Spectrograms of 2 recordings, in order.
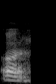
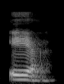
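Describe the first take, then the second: First: The vowel sounds like English 'er'. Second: The vowel sounds like English 'air'. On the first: The speaker calls it wrong. "not er" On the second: The speaker calls it right. "the pronunciation would be air"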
